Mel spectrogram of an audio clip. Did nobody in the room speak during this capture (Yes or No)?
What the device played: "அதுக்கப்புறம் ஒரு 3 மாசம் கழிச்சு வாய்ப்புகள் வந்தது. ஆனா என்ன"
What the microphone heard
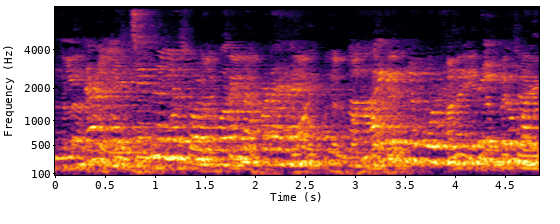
No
